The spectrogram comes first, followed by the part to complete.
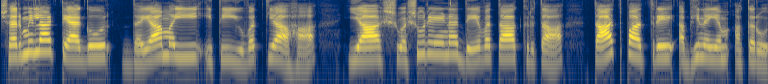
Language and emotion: Sanskrit, neutral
